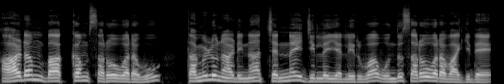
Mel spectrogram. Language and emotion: Kannada, neutral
